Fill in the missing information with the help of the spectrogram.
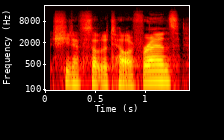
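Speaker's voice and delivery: usual speaking voice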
